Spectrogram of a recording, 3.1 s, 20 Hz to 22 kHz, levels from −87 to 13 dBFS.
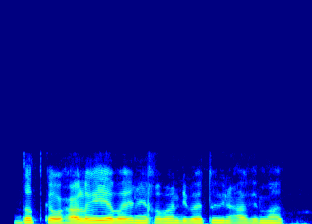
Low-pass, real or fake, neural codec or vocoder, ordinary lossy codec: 7.2 kHz; fake; codec, 24 kHz, 6 kbps, HILCodec; none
